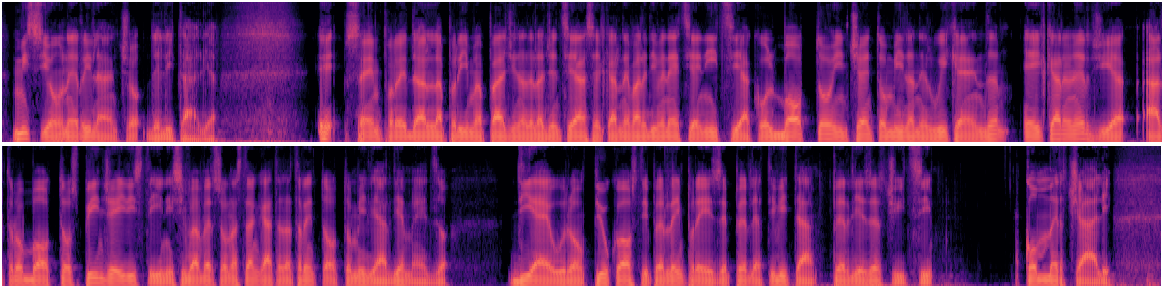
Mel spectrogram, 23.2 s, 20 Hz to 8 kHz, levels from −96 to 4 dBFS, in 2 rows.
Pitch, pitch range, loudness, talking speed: 80 Hz, 75-85 Hz, -28 LUFS, 140 wpm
